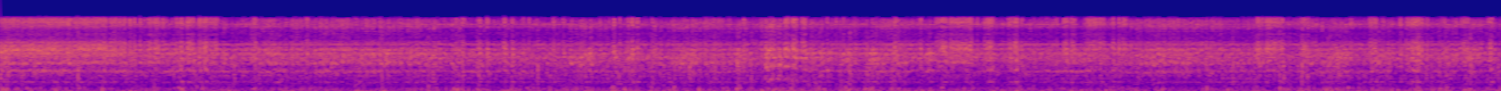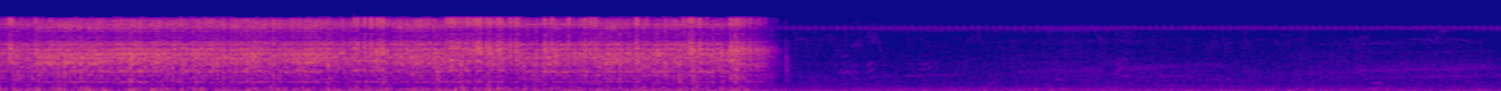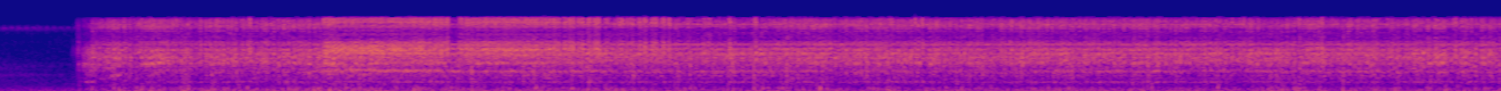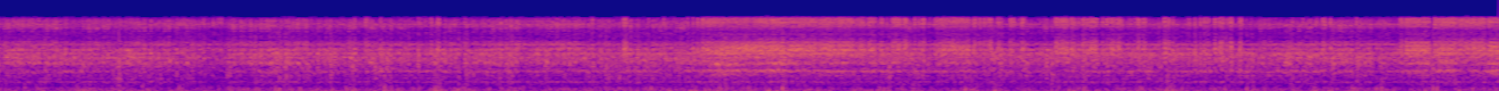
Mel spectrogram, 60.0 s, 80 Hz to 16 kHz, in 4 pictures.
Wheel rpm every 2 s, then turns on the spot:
110, 110, 120, 120, 120, 110, 110, 110, 110, 110, 110, 30, 0, 0, 0, 50, 110, 110, 110, 110, 110, 110, 110, 110, 110, 110, 110, 110, 110, 110.
none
